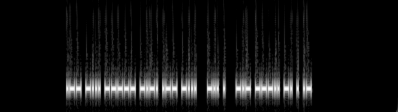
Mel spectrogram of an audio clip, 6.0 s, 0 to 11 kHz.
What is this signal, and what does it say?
Morse code, heard as a keyed tone, about 47 wpm, 700 Hz. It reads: WB0CWB DE K8NEA
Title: USA Callsign DE Callsign 50wpm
